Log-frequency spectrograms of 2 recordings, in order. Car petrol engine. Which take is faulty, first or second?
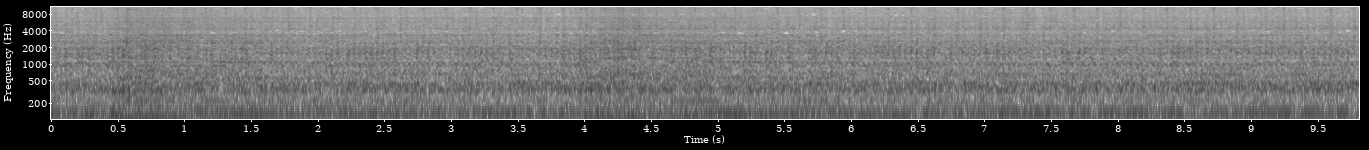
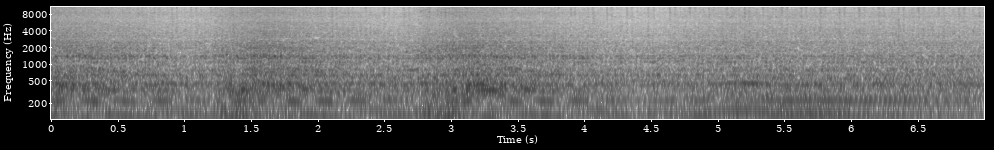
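first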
